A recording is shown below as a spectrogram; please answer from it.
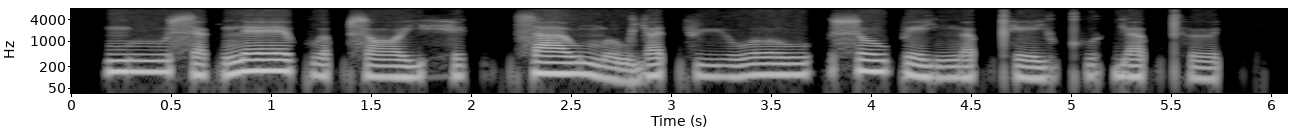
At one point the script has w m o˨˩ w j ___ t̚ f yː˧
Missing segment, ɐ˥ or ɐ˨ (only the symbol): ɐ˥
